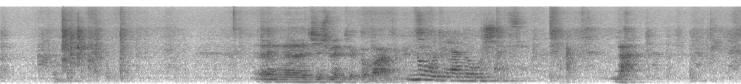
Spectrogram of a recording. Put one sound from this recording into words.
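An elderly man talks on a phone close by, in a calm voice.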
